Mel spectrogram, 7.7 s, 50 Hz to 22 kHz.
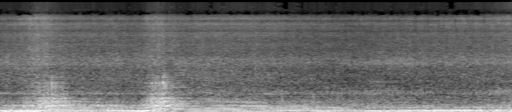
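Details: GMC truck after repair: blown, melted cylinder 2 direct-injector seals leaked compression, mimicking lifter tick; injector and seals replaced. Deep, even revving through blips with no ticking left, engine healthy.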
